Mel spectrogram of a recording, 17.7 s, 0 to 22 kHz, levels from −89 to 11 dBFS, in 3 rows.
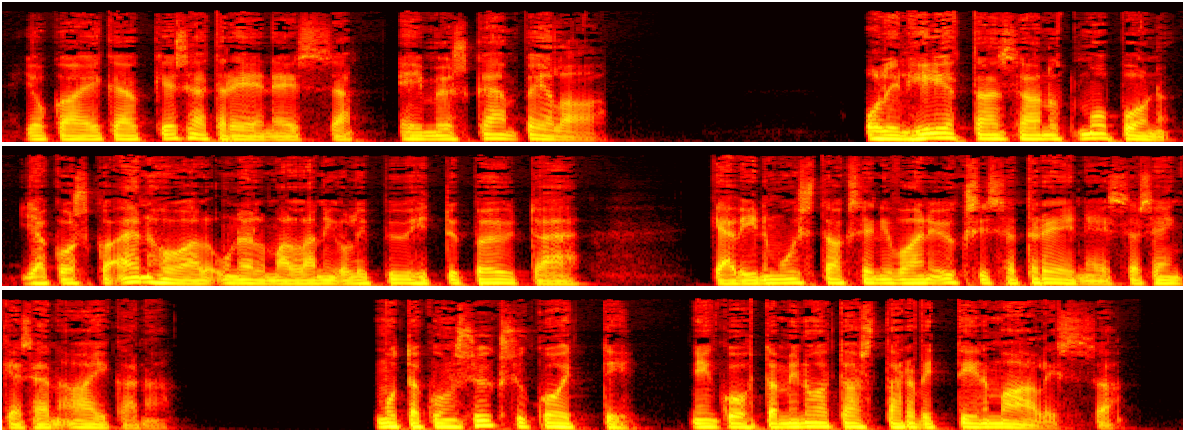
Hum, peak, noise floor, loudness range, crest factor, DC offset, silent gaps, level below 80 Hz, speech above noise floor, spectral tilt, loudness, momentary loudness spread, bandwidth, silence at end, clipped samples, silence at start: none; 0 dBFS; -80 dBFS; 3 LU; 16 dB; under 0.1%; none; -32 dBFS; 65 dB; -6 dB/octave; -16 LUFS; 8 LU; 17 kHz; 0.35 s; under 0.1%; 0.1 s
